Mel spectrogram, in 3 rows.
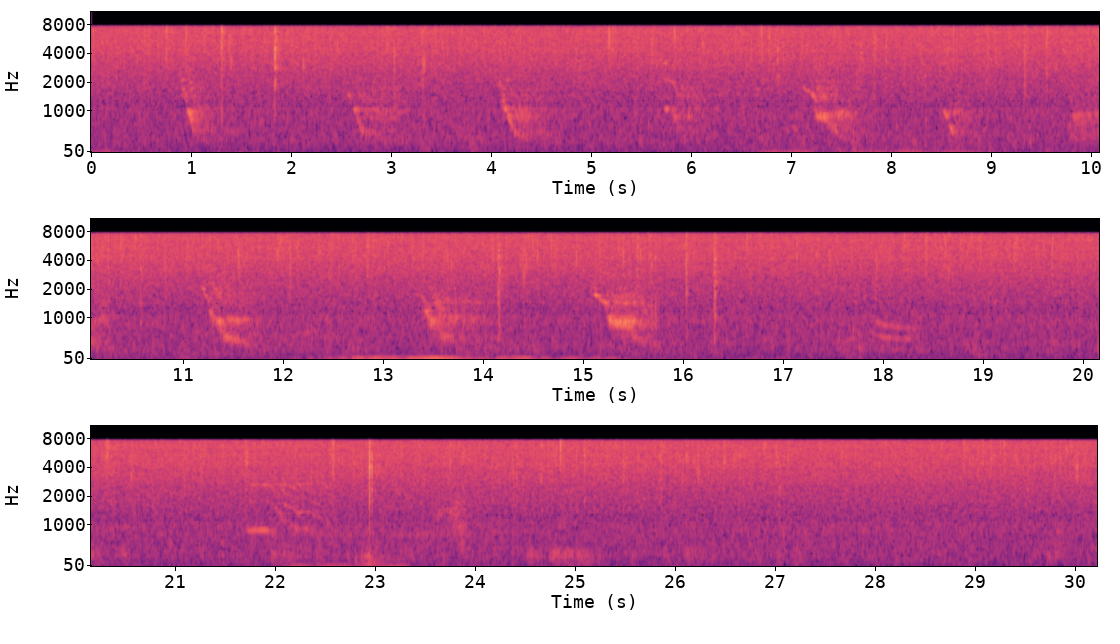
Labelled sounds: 4.1	4.4	humpback whale, 0.78 to 1.3 kHz
5.7	6.1	humpback whale, 1.4 to 2.2 kHz
7.1	7.6	humpback whale, 0.78 to 1.8 kHz
8.5	8.8	humpback whale, 0.81 to 1.1 kHz
11.2	11.7	humpback whale, 0.78 to 1.2 kHz
13.3	13.6	humpback whale, 0.78 to 1.8 kHz
15.1	15.6	humpback whale, 0.78 to 1.8 kHz
17.9	18.3	humpback whale, 0.78 to 0.97 kHz
21.7	22.4	humpback whale, 0.78 to 2.7 kHz

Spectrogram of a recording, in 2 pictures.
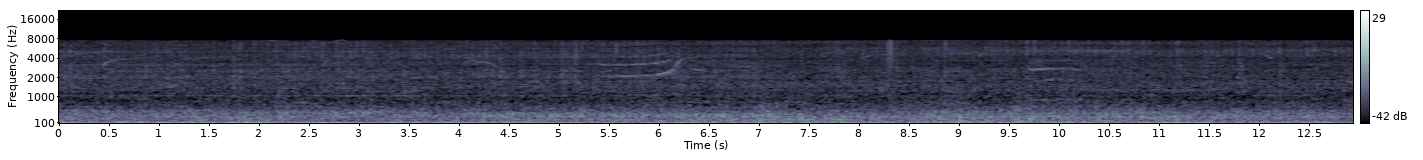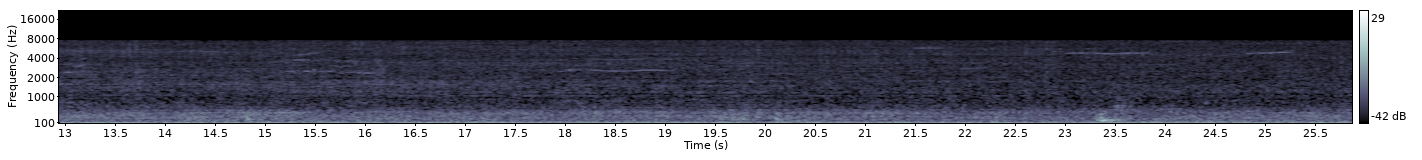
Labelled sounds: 5.3	6.4	killer whale, 1.8 to 4.7 kHz
15.1	16.2	killer whale, 1.7 to 4.8 kHz
17.9	19.0	killer whale, 2.5 to 3.3 kHz
23.0	23.8	killer whale, 4.1 to 5.6 kHz
24.8	25.3	killer whale, 4.7 to 5.2 kHz

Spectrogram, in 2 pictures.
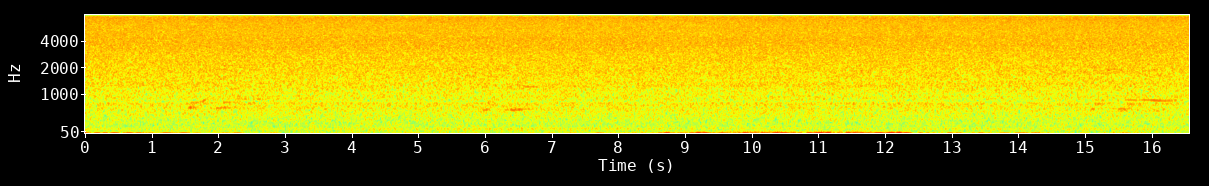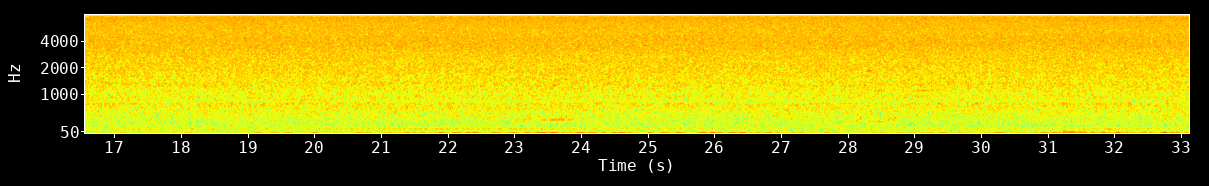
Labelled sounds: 1.6	1.8	humpback whale, 0.80 to 0.90 kHz
15.9	16.2	humpback whale, 0.80 to 0.90 kHz

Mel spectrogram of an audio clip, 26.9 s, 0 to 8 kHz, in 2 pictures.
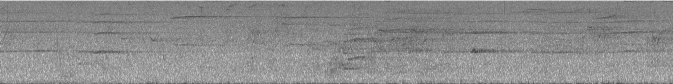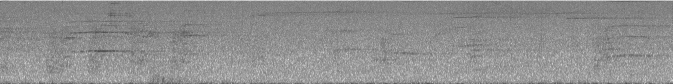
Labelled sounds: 1.7	2.6	killer whale, 0.60 to 4.8 kHz

